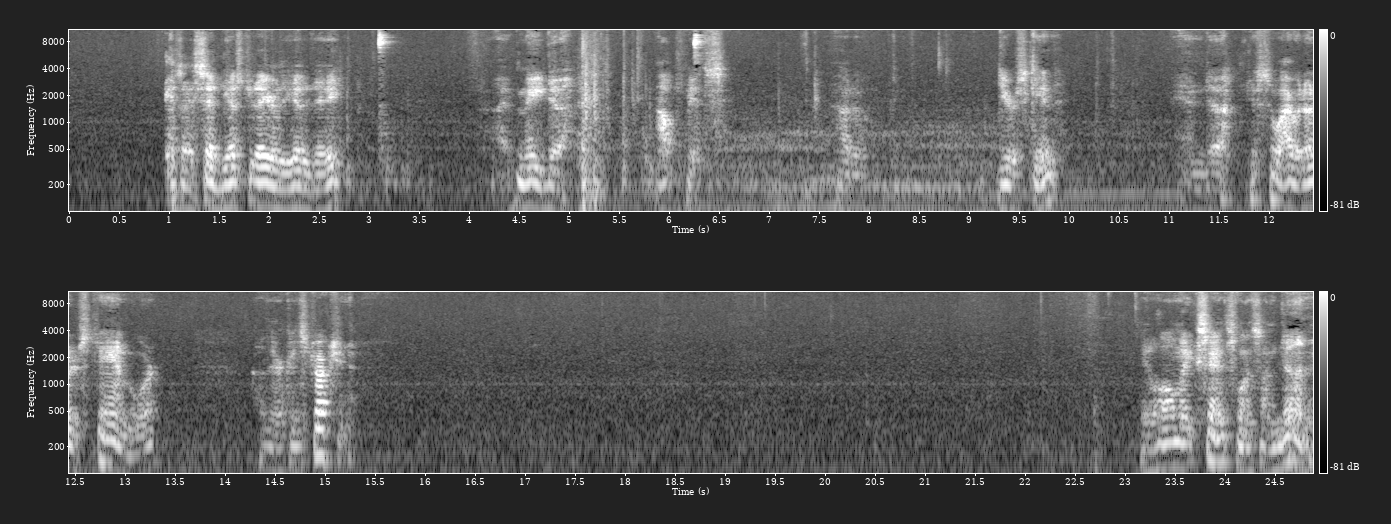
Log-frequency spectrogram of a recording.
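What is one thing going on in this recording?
A middle-aged man talks calmly, close by, in bursts with pauses.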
